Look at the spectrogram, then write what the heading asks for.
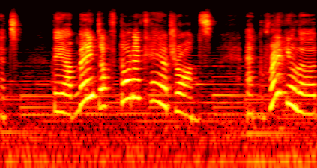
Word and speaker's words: dodecahedron: They are made of dodecahedrons, and regular dodecahedrons at that.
